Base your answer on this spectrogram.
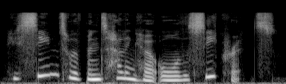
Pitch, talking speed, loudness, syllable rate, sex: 270 Hz, 210 wpm, -15 LUFS, 4.4 syllables/s, female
